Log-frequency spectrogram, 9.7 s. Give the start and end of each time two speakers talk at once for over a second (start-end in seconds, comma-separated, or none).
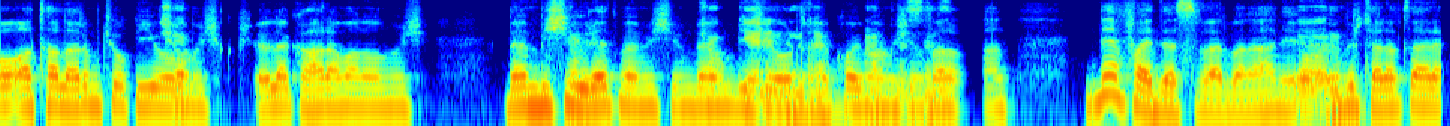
4.6-6.4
